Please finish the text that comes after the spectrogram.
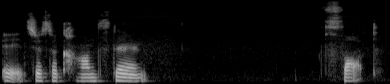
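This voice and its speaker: A woman's voice: deep voice, completely flat delivery, drawn-out words, creaky, poor audio. A woman in charge of others, talking reflectively in an interview. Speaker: leader.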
